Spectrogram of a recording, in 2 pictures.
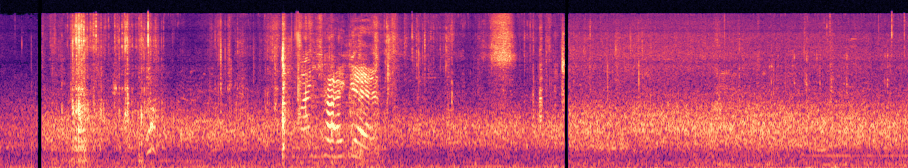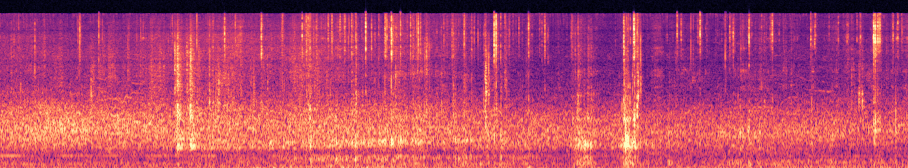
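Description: Skateboard wheels rolling slowly on a rough asphalt path, a steady rumble with a few sharp clacks.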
